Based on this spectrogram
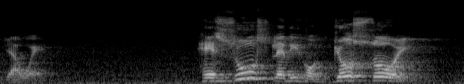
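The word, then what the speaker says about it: Yahweh: sola palabra yo soy en hebreo es una palabra y se pronuncia y es bueno se produce más o menos yagüe jesús le dijo yo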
